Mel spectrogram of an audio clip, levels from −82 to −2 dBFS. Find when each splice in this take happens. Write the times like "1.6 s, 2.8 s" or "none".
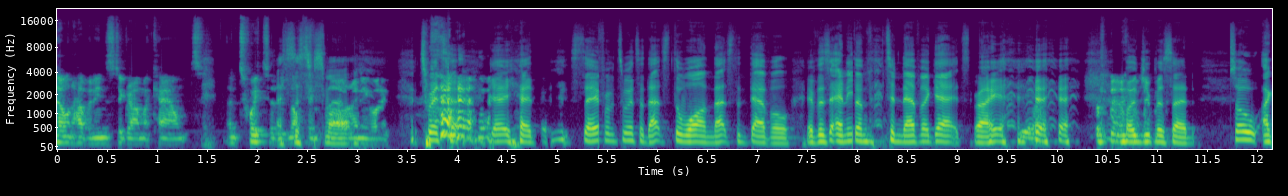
2.6 s, 5.4 s, 8.0 s, 9.1 s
